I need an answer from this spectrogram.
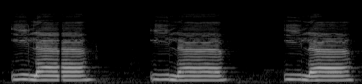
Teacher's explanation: مکسورہ لام کی آواز کو 2 کاؤنٹس کے لیے اوپر کھینچ رہی ہے کیونکہ میں ابھی اس کو آگے نہیں پڑھ رہی اس لیے رول نہیں بنا رہی جسٹ مد اصلی پہ میں اسے ختم کر رہی ہوں ٹھیک ہے.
